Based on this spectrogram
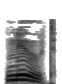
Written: knute

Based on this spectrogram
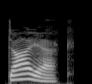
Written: dayak

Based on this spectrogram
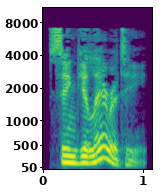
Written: singularity

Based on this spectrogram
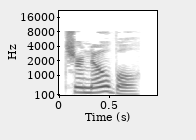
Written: chernobyl

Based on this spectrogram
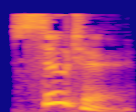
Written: souter

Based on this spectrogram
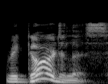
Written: regardless

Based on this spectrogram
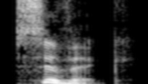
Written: civic

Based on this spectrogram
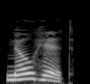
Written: no-hit

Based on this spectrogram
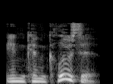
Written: inconclusive

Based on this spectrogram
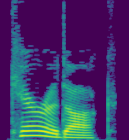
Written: caradoc

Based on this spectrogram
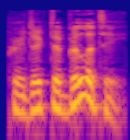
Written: predictability

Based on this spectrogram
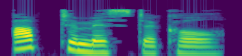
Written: optimistical

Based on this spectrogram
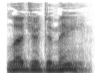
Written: legerdemain

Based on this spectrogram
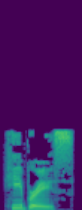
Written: hebraize

